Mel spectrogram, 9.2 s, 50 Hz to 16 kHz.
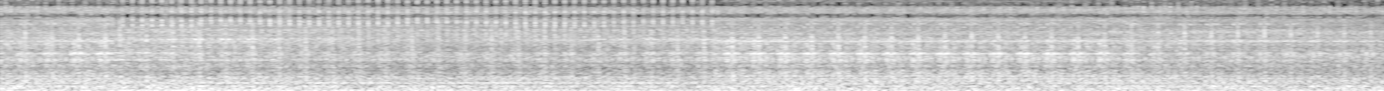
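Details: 2010 Audi S5 4.2 V8 petrol idles smoothly with a steady, even hum and no obvious ticking; the repair being shown is replacing a faulty fuel purge valve that causes ticking.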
